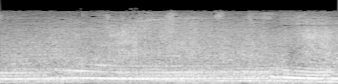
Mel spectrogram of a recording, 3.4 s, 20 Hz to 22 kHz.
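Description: A Porsche GTP prototype race car driven by Klaus Ludwig roars past at Laguna Seca during a 1987 IMSA Camel GTP race, its loud, steady engine drone holding a sustained pitch with a slight drop near the end.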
